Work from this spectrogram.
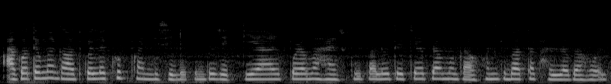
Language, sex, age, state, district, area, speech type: Assamese, female, 30-45, Assam, Morigaon, rural, spontaneous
